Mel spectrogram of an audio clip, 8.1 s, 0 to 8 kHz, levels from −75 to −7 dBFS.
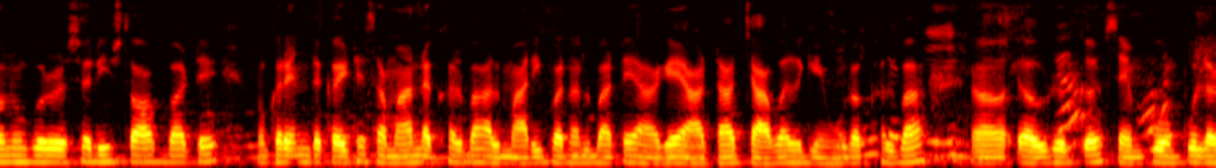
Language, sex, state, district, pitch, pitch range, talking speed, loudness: Bhojpuri, male, Uttar Pradesh, Varanasi, 115 Hz, 110-120 Hz, 200 wpm, -27 LUFS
